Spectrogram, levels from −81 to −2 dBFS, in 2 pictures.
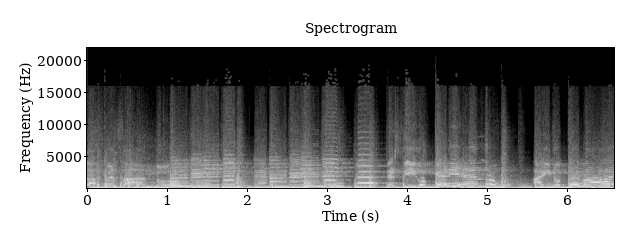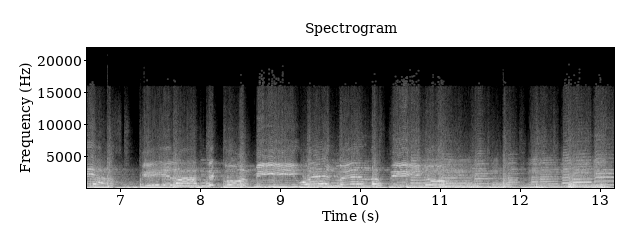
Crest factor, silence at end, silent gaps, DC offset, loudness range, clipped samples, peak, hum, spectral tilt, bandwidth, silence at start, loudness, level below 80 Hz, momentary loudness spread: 10 dB; 0 s; none; under 0.1%; 1 LU; under 0.1%; -4 dBFS; none; -6.5 dB/octave; 14.5 kHz; 0 s; -14 LUFS; -28 dBFS; 3 LU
